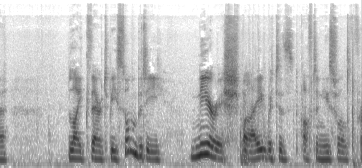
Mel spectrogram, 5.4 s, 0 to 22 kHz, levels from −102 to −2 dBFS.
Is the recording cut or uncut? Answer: uncut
